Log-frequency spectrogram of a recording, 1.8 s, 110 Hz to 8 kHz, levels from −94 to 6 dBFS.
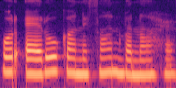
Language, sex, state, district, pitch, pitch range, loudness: Hindi, female, Chhattisgarh, Jashpur, 230 Hz, 225-245 Hz, -14 LUFS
